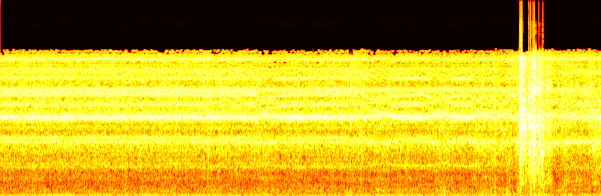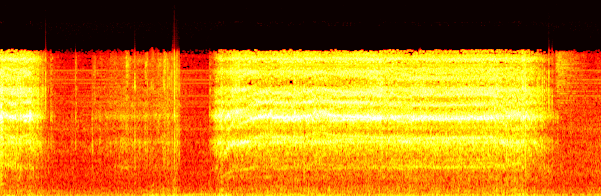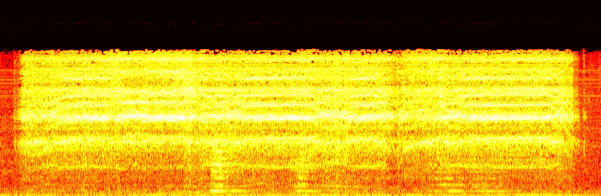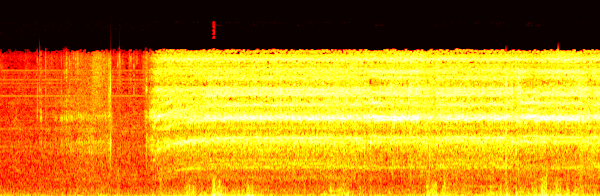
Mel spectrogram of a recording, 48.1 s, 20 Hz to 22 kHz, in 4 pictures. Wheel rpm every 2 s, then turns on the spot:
160, 160, 160, 160, 160, 160, 80, 10, 100, 160, 160, 60, 90, 160, 160, 160, 140, 130, 10, 50, 160, 160, 160, 160.
14-16 36-38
